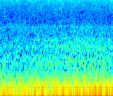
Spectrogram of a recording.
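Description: A low, steady rumble that builds slightly louder.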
